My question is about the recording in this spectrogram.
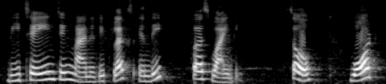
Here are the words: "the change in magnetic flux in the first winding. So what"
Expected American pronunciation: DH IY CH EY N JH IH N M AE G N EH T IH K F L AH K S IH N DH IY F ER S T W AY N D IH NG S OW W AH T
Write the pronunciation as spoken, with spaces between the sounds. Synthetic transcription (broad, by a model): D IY CH EY N JH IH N M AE N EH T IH F L AH K S IH N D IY F ER S T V AY N D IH NG S OW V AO T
